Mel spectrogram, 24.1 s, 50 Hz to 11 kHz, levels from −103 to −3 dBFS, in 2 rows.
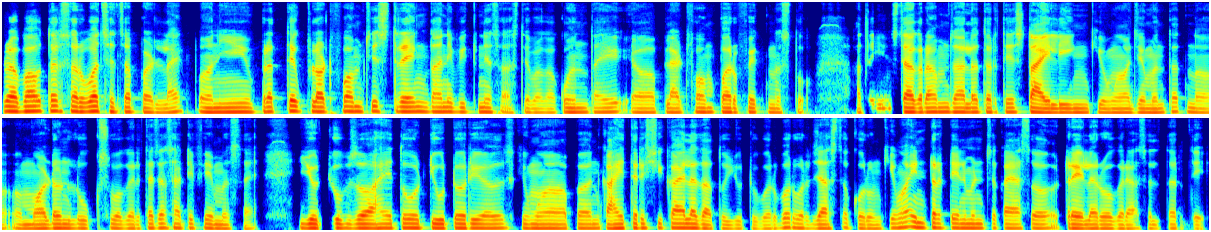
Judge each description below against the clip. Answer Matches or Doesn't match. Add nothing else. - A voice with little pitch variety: Matches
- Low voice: Matches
